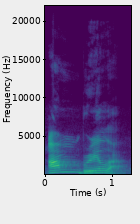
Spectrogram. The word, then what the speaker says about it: umbrella: adalah sebuah apel lagi Umbrella Umbrella tulisannya uh pakai iu Om Dede ya Tapi bacanya a maka huruf yang pertama keluar adalah huruf a am rela maka dia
